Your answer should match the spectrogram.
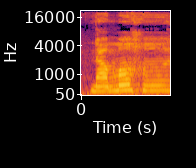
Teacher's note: ಮದ ನಂತರ ವಿಸರ್ಗದ ಉಚ್ಚಾರಣೆ ಹ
